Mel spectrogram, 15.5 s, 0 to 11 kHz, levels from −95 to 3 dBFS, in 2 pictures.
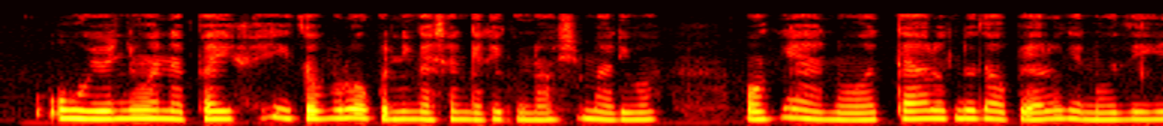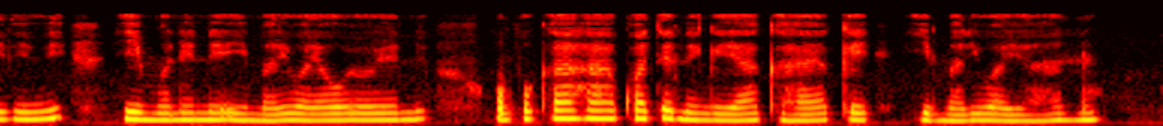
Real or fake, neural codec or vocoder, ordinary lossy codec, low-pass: real; none; AAC, 48 kbps; 7.2 kHz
